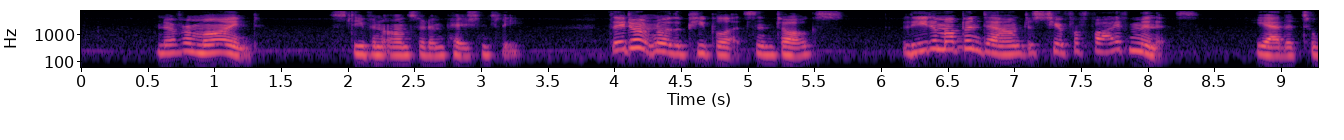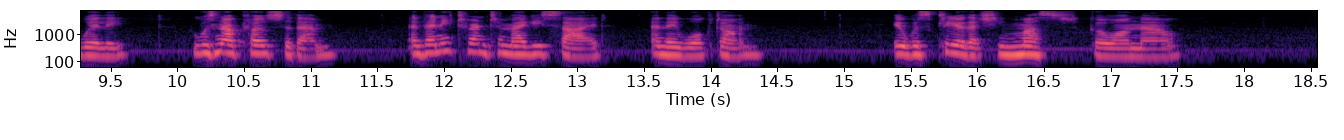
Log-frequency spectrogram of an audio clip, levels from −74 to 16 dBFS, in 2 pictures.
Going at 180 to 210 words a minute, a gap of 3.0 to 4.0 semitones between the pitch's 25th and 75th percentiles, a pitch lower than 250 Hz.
No: average, 170 wpm; average, 3.6 semitones; high, 190 Hz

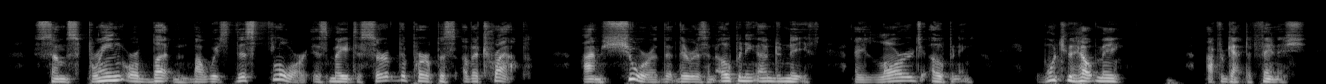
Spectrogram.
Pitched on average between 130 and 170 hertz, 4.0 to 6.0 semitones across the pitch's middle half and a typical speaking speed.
Yes: low, 135 Hz; average, 4.4 semitones; average, 165 wpm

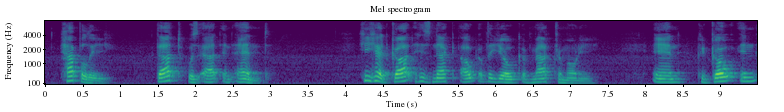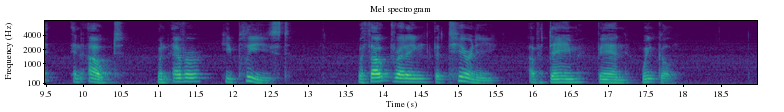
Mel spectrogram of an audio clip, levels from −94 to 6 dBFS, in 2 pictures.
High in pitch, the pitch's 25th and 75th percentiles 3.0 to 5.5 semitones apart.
No: medium, 150 Hz; average, 4.0 semitones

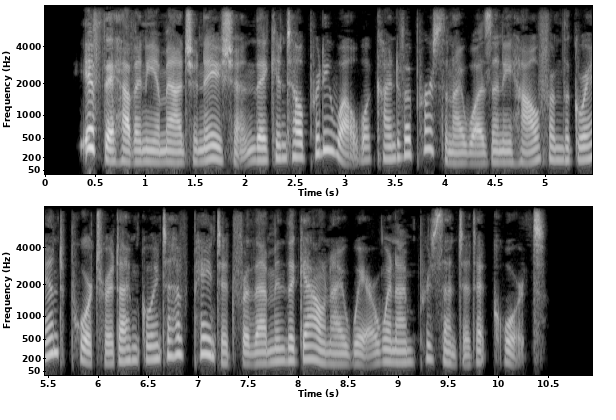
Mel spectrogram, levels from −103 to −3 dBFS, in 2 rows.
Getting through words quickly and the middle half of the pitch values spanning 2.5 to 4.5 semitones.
No: fast, 215 wpm; average, 5.2 semitones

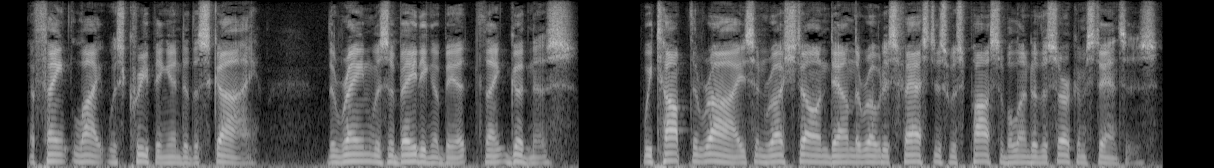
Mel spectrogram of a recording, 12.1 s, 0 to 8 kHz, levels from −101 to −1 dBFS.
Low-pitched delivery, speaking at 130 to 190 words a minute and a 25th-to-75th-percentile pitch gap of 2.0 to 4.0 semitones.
Yes: low, 110 Hz; average, 170 wpm; average, 2.8 semitones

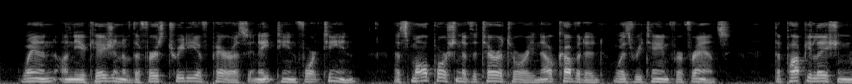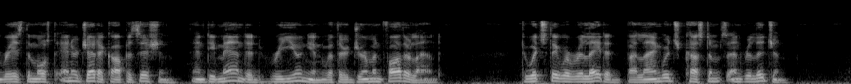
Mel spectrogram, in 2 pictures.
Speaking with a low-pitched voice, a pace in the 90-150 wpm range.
No: low, 125 Hz; average, 170 wpm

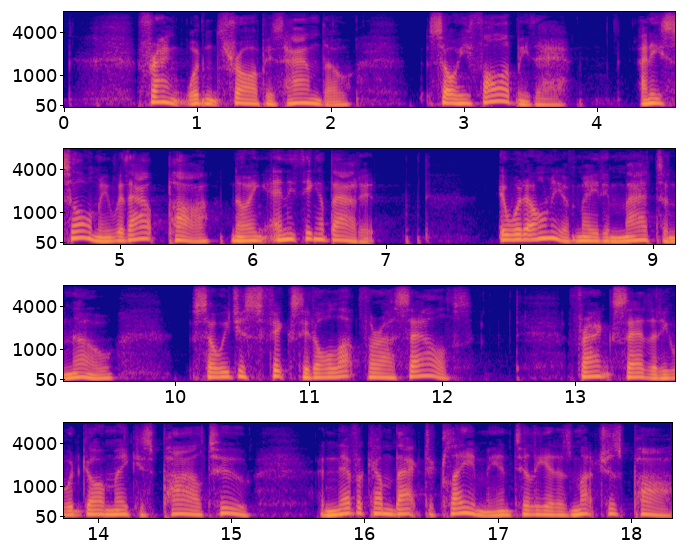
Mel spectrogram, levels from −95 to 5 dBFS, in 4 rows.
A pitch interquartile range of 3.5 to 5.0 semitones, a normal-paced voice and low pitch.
No: average, 4.7 semitones; fast, 215 wpm; low, 130 Hz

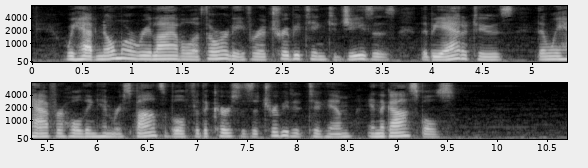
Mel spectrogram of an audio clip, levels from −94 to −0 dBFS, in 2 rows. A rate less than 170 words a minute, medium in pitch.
Yes: average, 155 wpm; medium, 165 Hz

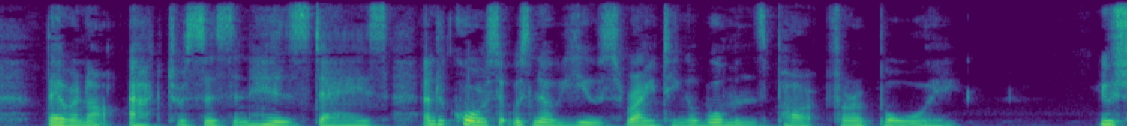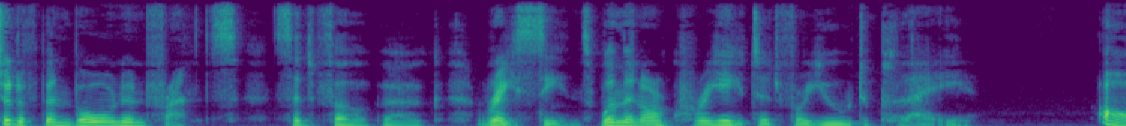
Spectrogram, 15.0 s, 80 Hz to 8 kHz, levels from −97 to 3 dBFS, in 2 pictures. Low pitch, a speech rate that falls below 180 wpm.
No: medium, 160 Hz; average, 155 wpm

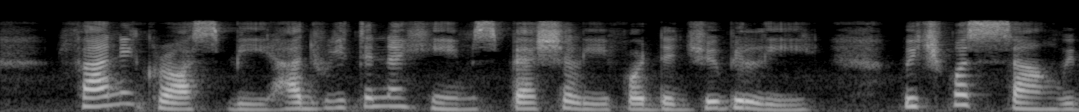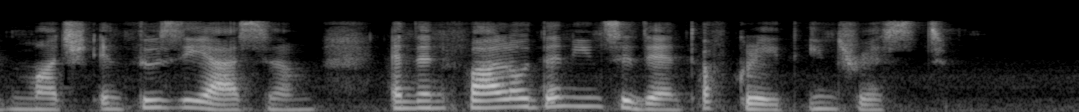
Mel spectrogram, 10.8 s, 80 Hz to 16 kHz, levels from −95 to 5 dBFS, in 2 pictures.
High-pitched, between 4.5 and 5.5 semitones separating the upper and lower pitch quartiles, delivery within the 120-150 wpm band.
Yes: high, 195 Hz; average, 4.9 semitones; slow, 135 wpm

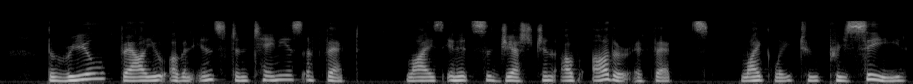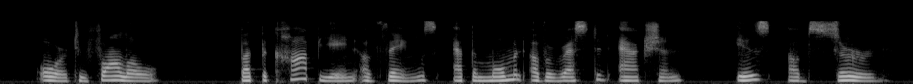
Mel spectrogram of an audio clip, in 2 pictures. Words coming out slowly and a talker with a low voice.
No: slow, 110 wpm; medium, 175 Hz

